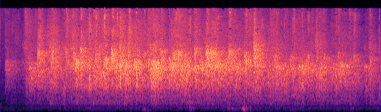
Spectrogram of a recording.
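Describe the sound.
Warm audience applause greets a speaker, an author, as he is welcomed to the stage: a dense, steady wash of clapping that starts at once and holds at an even level for the whole stretch, with no voices over it.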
